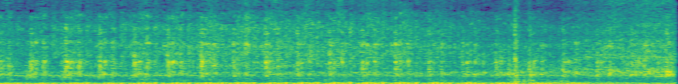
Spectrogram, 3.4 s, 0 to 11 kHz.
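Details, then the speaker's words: Diesel vehicle that had been sitting, just jump-started cold with a Loki Thor J3250 pack on a weak battery: deep steady low rumble with even diesel clatter, idle still low with glow plugs on, expected to rise. "now the idle will end up kicking up right now the glow plugs are still on so that's why we're only registering at the uh voltage that we got there"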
